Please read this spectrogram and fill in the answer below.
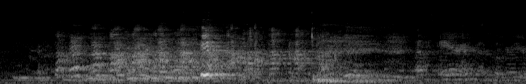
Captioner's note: everyone laughing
